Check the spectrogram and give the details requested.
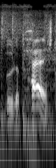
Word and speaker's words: Budapest: Hi, I'm Kurt Loder, and we're here in the Hungarian capital of Budapest, or Budapest as it's pronounced, straddling the Danube River about 100 miles east of Vienna.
